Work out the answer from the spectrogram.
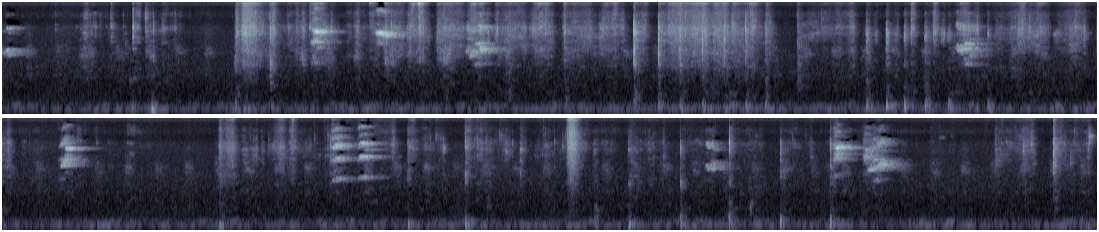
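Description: Short high chirps from small birds every few seconds, over the soft scratching of a paintbrush spreading paint on cardboard.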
